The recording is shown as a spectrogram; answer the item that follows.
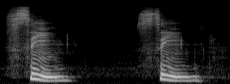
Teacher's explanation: Be careful, I don't pronounce the M. Sim, it's not sim, there's no M sound.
